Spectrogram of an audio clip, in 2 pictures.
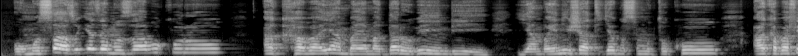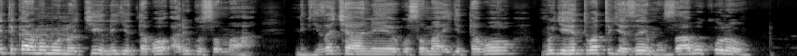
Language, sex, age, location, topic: Kinyarwanda, female, 18-24, Huye, health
